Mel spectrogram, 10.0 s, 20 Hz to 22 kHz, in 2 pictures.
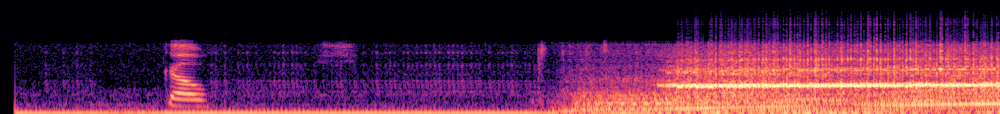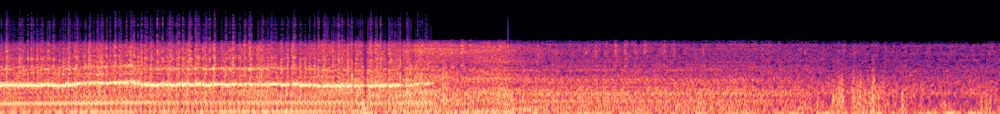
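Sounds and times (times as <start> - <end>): car engine revving: 2.6 - 8.7
high tire squeal: 3.3 - 7.2.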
